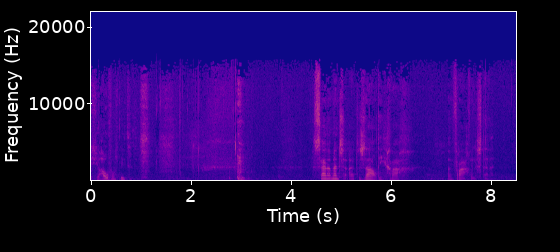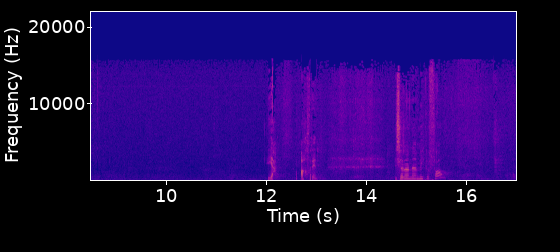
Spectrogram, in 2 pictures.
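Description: A man speaks calmly into a microphone, heard through a loudspeaker in a large room.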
